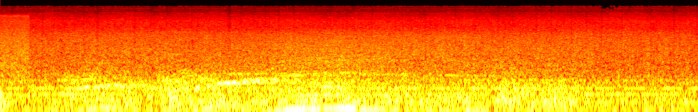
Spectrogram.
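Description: Faint steady hiss with a low hum under it, swelling slightly about three to five seconds in: quiet background ambience with no distinct event.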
